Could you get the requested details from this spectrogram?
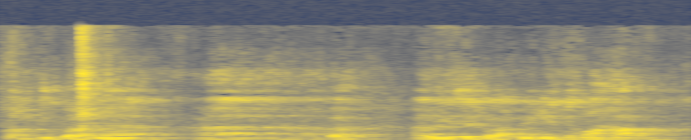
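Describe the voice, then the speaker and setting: Recorded at a distance in an echoey, booming mosque hall over a light hiss, a high-pitched man teaches an informal religious circle. His delivery is halting as he gropes for words, but his storytelling turns lively when he voices the characters.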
